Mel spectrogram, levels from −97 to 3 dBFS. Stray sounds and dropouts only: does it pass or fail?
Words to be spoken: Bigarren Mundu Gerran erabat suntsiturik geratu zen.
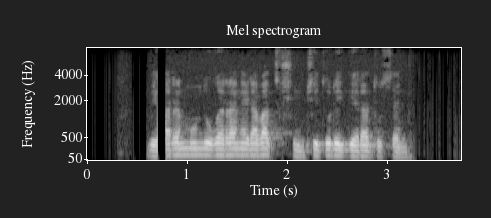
fail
